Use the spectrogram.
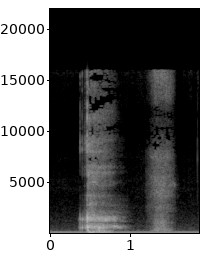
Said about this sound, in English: Well, I get a horrible cough every year. This time of year, every year, your boy hacks like Mr. Chickadance, Mace Ventura. Okay, it's just part of it. I don't get sick much at all. Thank goodness for that. But when I get a cough, it's...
